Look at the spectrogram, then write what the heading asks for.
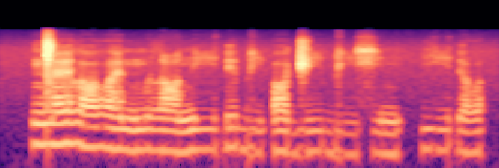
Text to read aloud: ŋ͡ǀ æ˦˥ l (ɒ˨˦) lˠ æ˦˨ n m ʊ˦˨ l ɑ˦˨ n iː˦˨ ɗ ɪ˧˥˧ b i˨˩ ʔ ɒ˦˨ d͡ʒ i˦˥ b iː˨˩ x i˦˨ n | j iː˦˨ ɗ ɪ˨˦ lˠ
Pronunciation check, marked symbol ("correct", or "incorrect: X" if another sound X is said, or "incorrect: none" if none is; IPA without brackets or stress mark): correct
